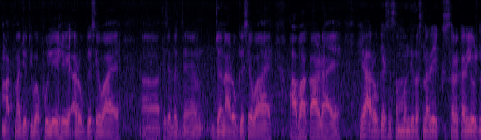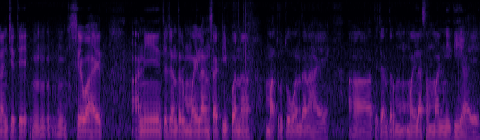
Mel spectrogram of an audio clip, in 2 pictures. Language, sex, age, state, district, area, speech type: Marathi, male, 18-30, Maharashtra, Yavatmal, rural, spontaneous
